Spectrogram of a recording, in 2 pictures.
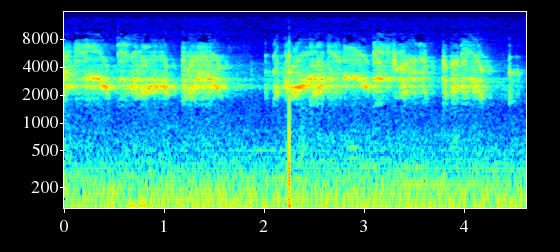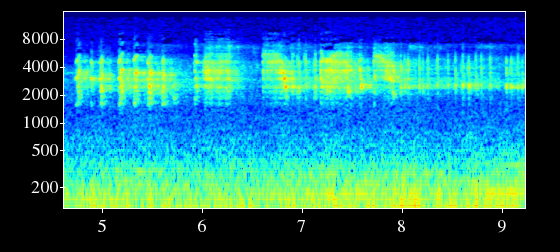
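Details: Swiftlets at a swiftlet house, a dense, continuous chorus of high, rapid chirps and twitters in overlapping bursts with brief lulls, plus a single sharp click early on.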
